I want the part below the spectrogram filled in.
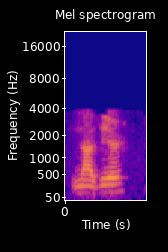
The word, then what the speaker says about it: Naziir: Well, it's Naziir.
